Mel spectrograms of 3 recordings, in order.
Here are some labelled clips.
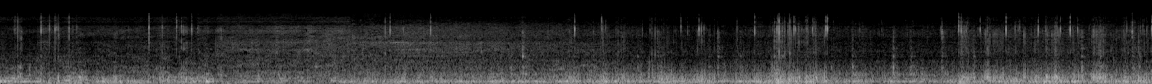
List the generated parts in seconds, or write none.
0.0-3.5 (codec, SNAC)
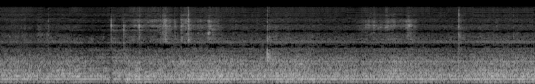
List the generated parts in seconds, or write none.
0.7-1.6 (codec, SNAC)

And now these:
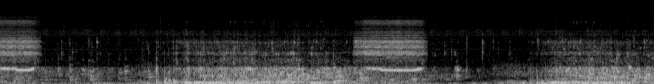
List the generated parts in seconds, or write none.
none

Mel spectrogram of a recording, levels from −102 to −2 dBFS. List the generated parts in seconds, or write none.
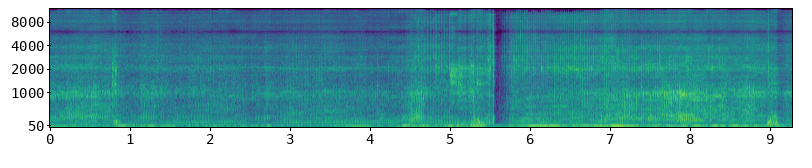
0.0-0.8 (codec, SNAC); 2.0-4.5; 5.1-9.3

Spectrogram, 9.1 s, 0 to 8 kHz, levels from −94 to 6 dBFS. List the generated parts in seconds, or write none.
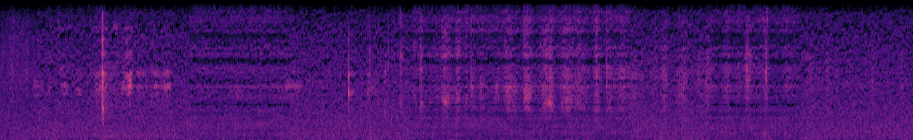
1.9-2.9 (codec, SNAC); 4.1-6.3; 7.1-8.0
